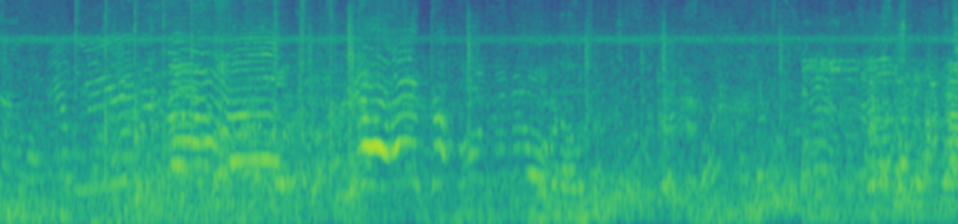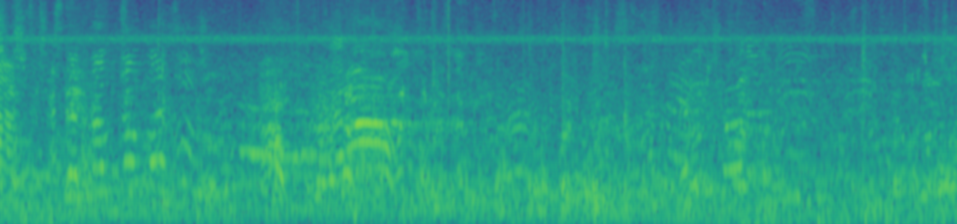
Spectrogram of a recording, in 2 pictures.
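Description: Spectators on the sideline chatter nearby.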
